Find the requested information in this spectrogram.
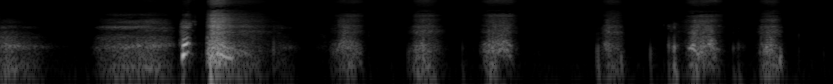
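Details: Repeated non-stop sneezing with sinusitis and a common cold, with streaming eyes and a constantly running nose: one forceful sneeze, then a run of short sharp sneeze-like bursts and sniffs.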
